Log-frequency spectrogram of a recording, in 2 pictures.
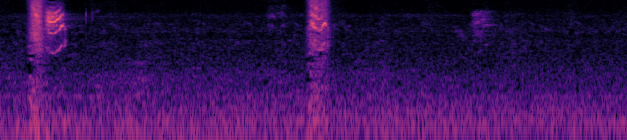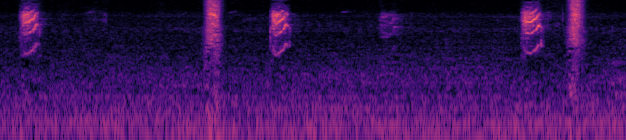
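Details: Call of a female rusty-collared seedeater, meant to get males singing: brief piercing high chips, single or in quick pairs, spaced every couple of seconds, with occasional faint softer notes against a low steady hiss.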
